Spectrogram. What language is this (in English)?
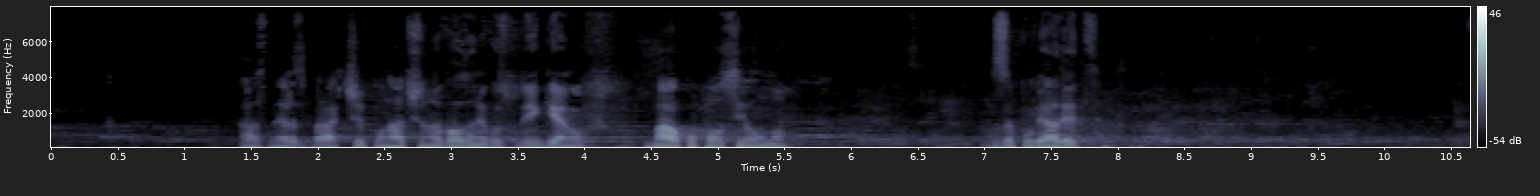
Bulgarian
